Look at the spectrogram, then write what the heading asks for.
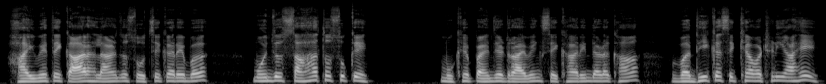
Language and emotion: Sindhi, fearful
